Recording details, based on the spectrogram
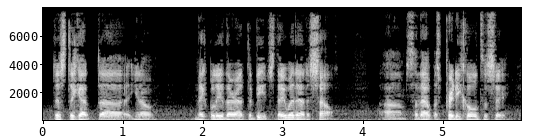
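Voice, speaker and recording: Somewhat breathy and at medium pitch, a man moves at a fairly quick pace with fairly even intonation. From New York City, Brooklyn. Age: 50s. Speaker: flea market vendor and livestreamer. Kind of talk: casual livestream talk. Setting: in a car, driving. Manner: casual, with many fillers.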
